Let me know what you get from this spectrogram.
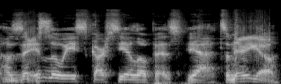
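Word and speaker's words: José Luis García López: yeah because it is those Hosea Lopez I can never say his name right is a Jose Lopez Garten is hello me out Jose Luis Garcia Lopez yeah so there you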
